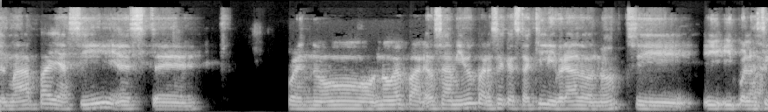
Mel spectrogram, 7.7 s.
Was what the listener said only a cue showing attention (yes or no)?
yes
